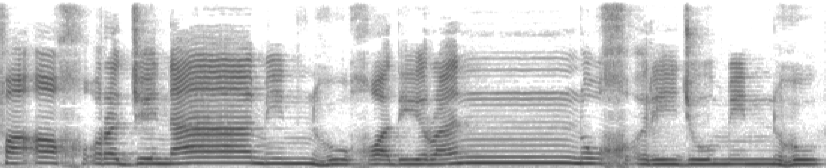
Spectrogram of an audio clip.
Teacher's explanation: اب یہ جو ہا ہے، یہ ہا اور یہ خا، تینوں کی آوازیں ڈیفرنٹ ہیں، تینوں کا مخرج ڈیفرنٹ ہے. خا گلے کے بالکل اوپر والے حصے سے ادا ہوتی ہے، منہ والی سائڈ سے جو گلے کا حصہ بنے گا، اور یہ درمیان والے حصے سے ہے، اور یہ گلے کے بالکل نیچے والے حصے سے یعنی چیسٹ والی سائڈ سے ہا.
